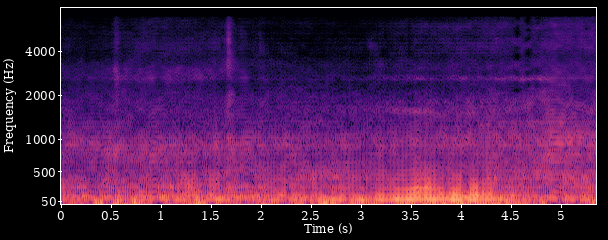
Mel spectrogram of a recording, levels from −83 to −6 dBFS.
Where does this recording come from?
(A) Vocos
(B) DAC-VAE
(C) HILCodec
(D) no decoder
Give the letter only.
A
